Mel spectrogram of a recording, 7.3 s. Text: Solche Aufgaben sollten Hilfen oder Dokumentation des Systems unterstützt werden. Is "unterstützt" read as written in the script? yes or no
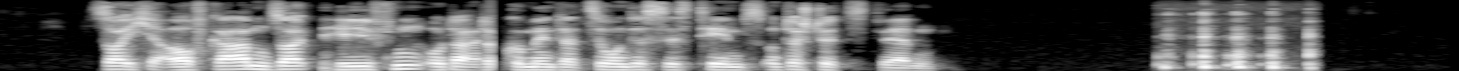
yes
